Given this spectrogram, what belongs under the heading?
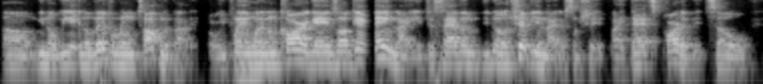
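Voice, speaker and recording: A man's voice: medium pitch, fast, few pauses, fairly bright tone, low-quality recording. A man in his thirties chatting casually as a podcaster, slangy and profane, posing questions as he thinks aloud. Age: 30s. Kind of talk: casual chat.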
